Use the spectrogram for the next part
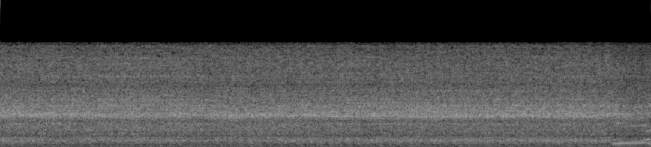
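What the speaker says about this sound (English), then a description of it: "I've never heard that engine sound like that before." A restored boat engine with new coils idles steadily with a low, even rumble and constant vibration, loud and close, without changes in speed.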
